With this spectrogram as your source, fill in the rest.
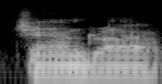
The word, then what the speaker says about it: Chandra: we are going to confirm it is Chandra, right? Yeah, you bet. And I like to say it like it's like Jackie Chan, you know. Jackie Chan, Chandra.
